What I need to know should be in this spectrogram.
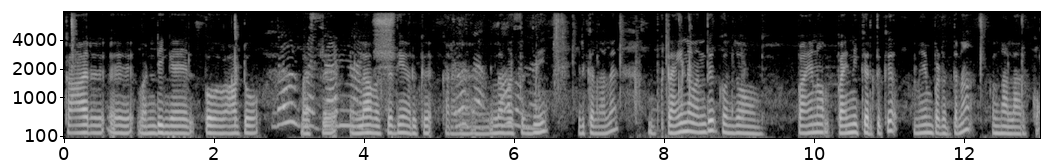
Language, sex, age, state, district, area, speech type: Tamil, female, 30-45, Tamil Nadu, Krishnagiri, rural, spontaneous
